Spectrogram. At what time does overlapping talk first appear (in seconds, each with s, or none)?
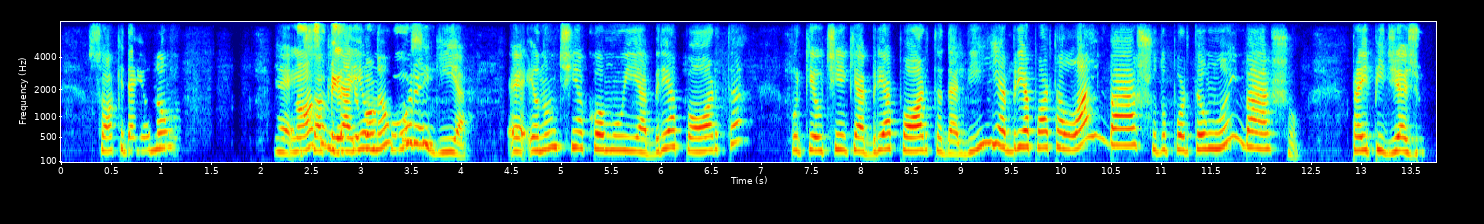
2.3 s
